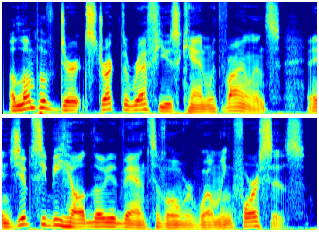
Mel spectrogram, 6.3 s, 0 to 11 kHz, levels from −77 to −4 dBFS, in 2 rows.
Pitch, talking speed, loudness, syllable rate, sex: 115 Hz, 170 wpm, -18 LUFS, 5.1 syllables/s, male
